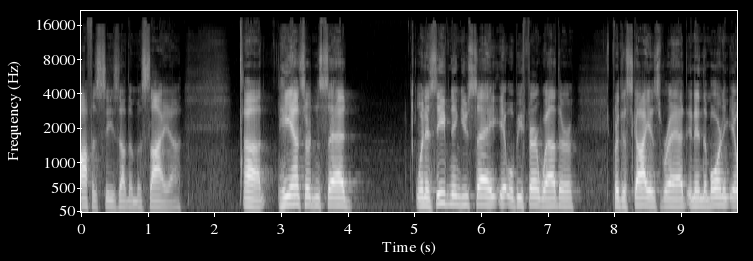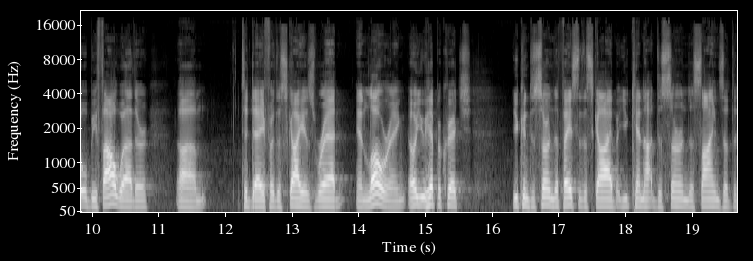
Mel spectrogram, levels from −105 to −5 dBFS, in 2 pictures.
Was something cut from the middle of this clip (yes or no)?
no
